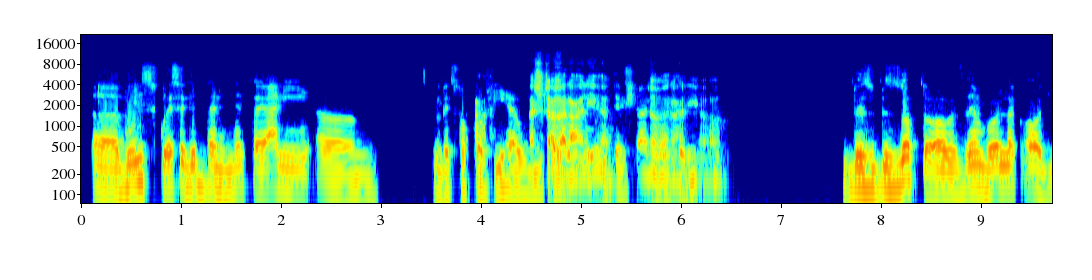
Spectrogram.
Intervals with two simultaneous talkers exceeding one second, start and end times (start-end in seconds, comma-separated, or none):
4.5-6.1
